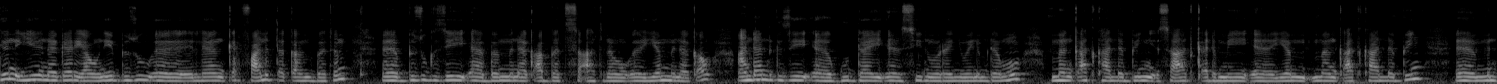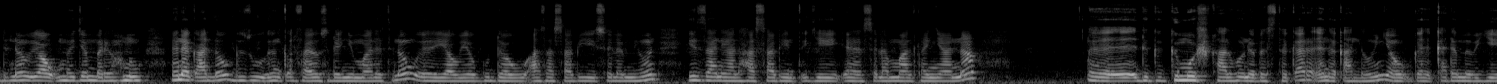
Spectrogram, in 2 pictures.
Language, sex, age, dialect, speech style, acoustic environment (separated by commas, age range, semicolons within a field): Amharic, female, 25-34, Ethiopia - Addis Ababa, happy, silence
